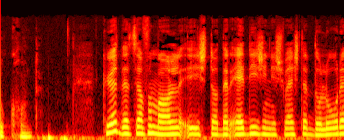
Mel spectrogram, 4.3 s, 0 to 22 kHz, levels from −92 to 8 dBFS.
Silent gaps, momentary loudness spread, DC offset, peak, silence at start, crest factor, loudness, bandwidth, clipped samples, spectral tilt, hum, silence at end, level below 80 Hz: none; 9 LU; under 0.1%; 0 dBFS; 0 s; 16 dB; -17 LUFS; 13.5 kHz; under 0.1%; -6 dB/octave; none; 0 s; -28 dBFS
